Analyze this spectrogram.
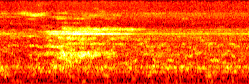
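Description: A hot air gun blows with a soft rushing hiss.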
